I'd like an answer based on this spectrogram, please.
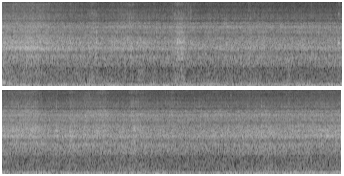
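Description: Rushing whitewater of a rocky mountain river around an inflatable raft: a steady hiss of running rapids.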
